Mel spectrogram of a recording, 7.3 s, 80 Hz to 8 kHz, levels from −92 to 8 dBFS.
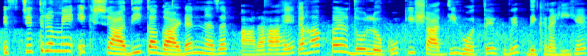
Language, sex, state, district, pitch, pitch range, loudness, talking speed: Hindi, female, Maharashtra, Pune, 235 Hz, 210-285 Hz, -21 LUFS, 180 wpm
